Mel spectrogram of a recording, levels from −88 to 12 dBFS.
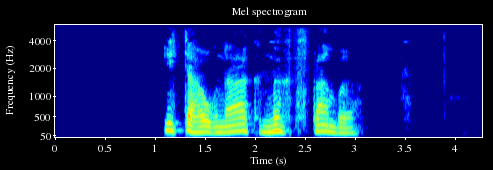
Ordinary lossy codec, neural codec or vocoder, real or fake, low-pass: MP3, 32 kbps; none; real; 5.4 kHz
